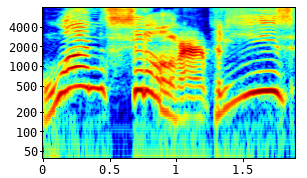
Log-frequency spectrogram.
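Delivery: very high, swooping, raven-like bird-creature voice. Voicing a raven-like Kenku guide asking for payment: Kenku guide voice. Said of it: "he stretches out a taloned hand".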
